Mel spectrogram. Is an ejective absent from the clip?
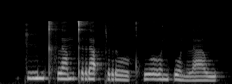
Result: yes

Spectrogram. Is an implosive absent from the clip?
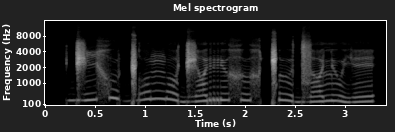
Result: yes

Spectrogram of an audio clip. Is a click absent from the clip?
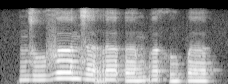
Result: yes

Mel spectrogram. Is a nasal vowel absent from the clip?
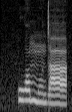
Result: no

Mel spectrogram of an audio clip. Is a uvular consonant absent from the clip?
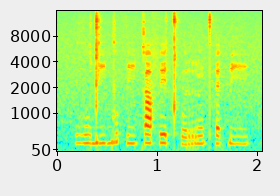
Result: yes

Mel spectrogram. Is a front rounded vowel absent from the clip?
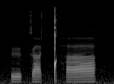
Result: no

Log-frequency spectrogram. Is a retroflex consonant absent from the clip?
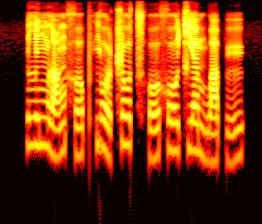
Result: no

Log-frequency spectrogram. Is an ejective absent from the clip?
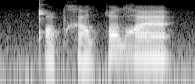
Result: no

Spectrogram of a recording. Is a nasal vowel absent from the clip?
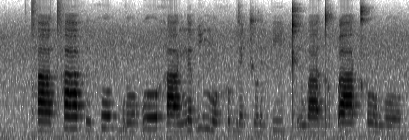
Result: yes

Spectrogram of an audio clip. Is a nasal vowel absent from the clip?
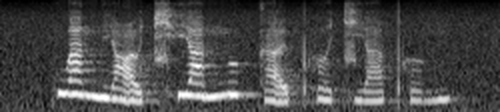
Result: yes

